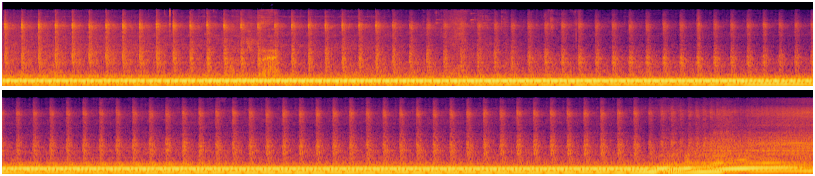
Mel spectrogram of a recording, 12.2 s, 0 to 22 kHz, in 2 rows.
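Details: 1991 spec Mazda Miata at idle: sharp regular knock about four times a second on the engine note, from inside the engine; oil pressure still good, cause not yet found.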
